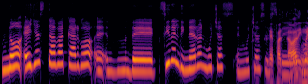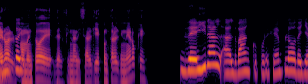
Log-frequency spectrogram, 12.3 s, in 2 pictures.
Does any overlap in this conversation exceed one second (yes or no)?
yes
